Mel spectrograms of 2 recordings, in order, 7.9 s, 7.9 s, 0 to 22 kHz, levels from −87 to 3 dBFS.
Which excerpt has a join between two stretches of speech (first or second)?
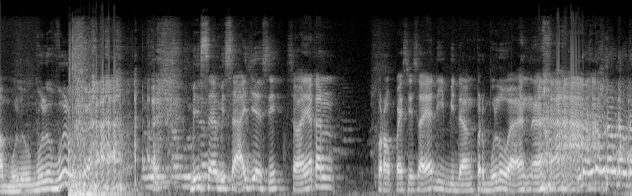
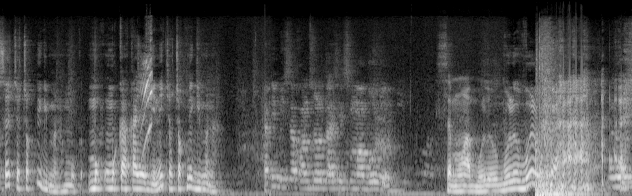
second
